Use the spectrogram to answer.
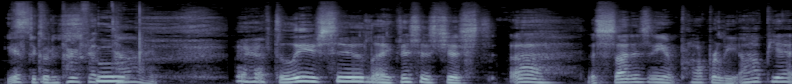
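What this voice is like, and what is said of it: Groggy, just-woke-up voice. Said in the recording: “I sound like I just woke, like I literally just woke up ... My voice sounds weird, so for the rest of this, I'm going to sound weird ... I don't know why you can't control your throat”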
